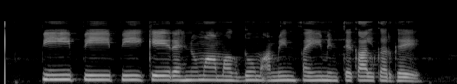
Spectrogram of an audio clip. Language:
Urdu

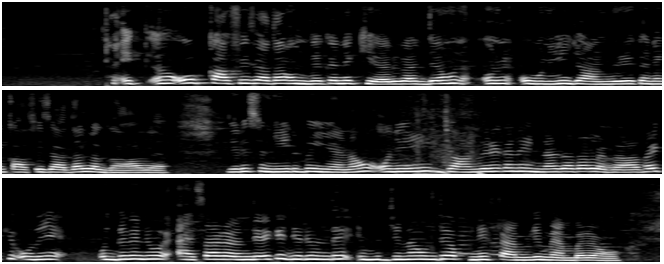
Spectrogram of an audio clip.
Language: Dogri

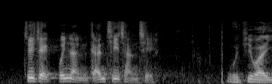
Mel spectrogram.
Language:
Cantonese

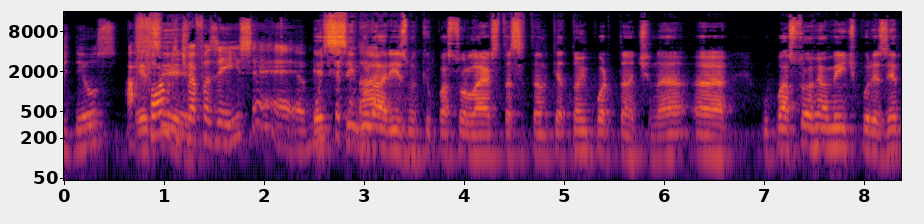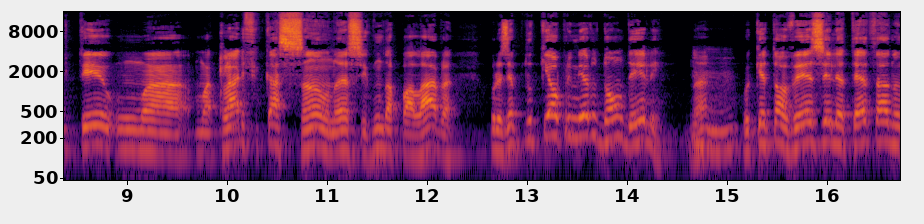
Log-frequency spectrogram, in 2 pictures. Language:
Portuguese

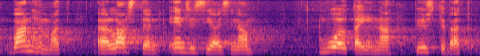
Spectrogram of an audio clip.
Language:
Finnish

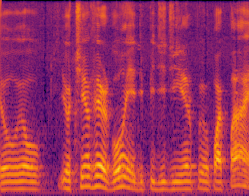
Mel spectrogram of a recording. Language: Portuguese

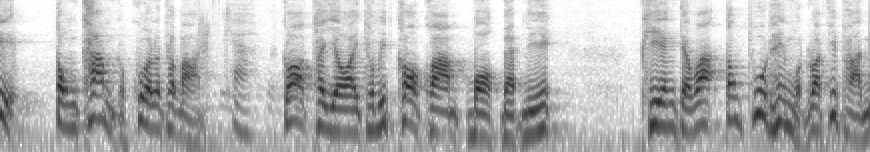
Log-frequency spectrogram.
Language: Thai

